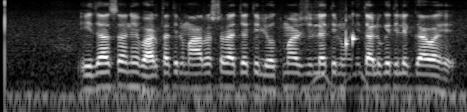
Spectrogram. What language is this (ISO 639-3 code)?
mar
